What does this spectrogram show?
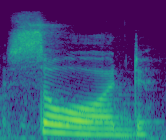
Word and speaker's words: sword: ะ เ ป็ น ค ำ ว่ า sword เ ห มื อ น กั บ ไ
